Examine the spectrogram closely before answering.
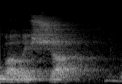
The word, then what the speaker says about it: balisha: He uses the word balusha, which means fools. Fool. Balisha.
